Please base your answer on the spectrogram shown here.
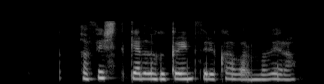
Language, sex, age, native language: Icelandic, female, 18-19, Icelandic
